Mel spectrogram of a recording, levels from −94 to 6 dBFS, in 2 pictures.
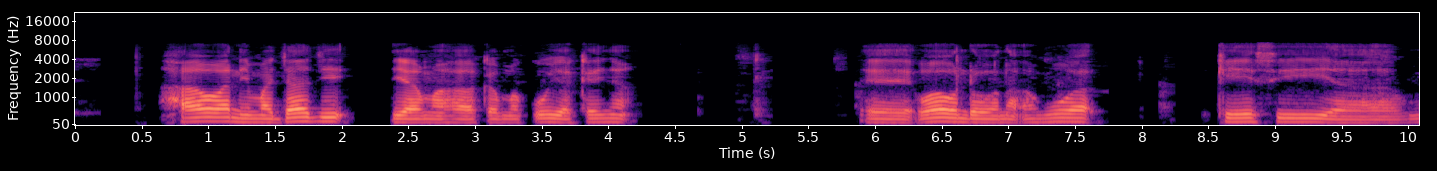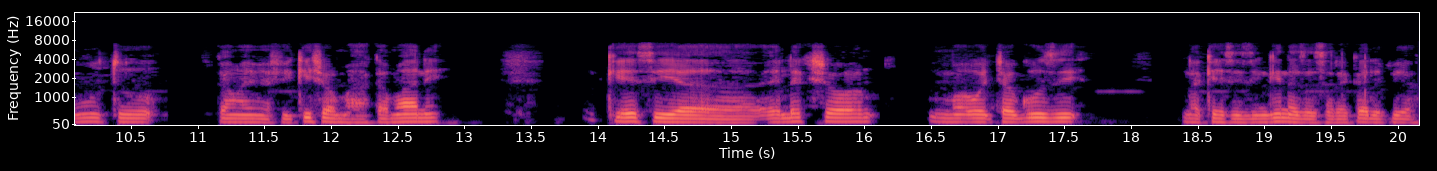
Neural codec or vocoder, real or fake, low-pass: none; real; 7.2 kHz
